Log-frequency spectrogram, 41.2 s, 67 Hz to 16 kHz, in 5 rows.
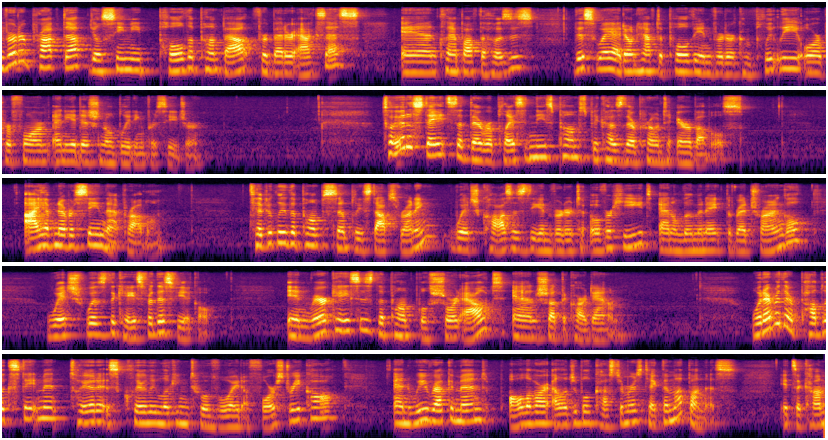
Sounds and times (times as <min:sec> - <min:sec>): Speech: 0:00.0 - 0:10.3, 0:12.1 - 0:15.7, 0:16.7 - 0:18.2, 0:19.0 - 0:24.6, 0:25.2 - 0:26.9, 0:27.6 - 0:31.1, 0:32.2 - 0:41.1.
